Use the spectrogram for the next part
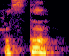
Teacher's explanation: Vurğu ikinci hecaya düşür.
